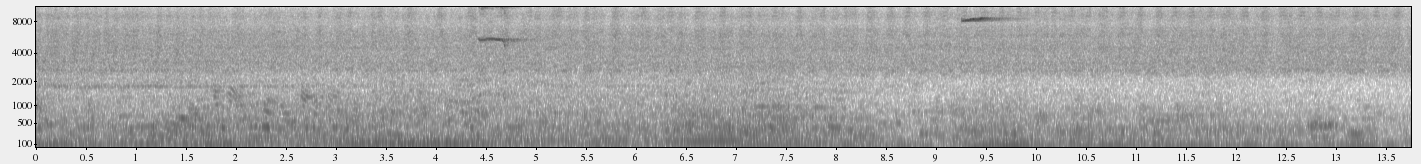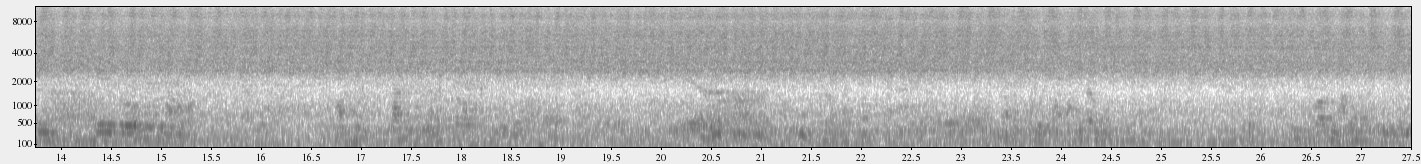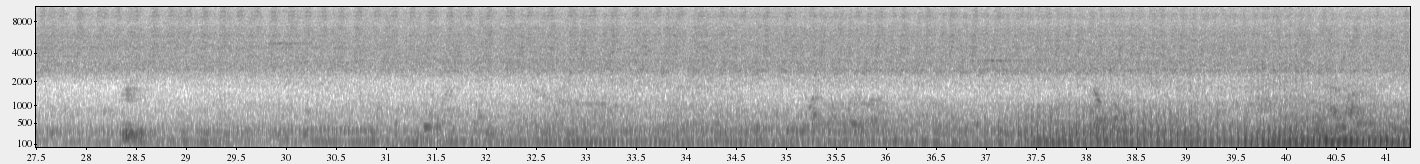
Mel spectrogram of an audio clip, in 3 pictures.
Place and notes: {"title": "Fuyang St., Da’an Dist., Taipei City - at the park entrance", "date": "2015-07-17 07:11:00", "description": "at the park entrance, Many elderly people are doing aerobics, Traffic Sound, Cicadas cry\nZoom H2n MS+XY", "latitude": "25.02", "longitude": "121.56", "altitude": "24", "timezone": "Asia/Taipei"}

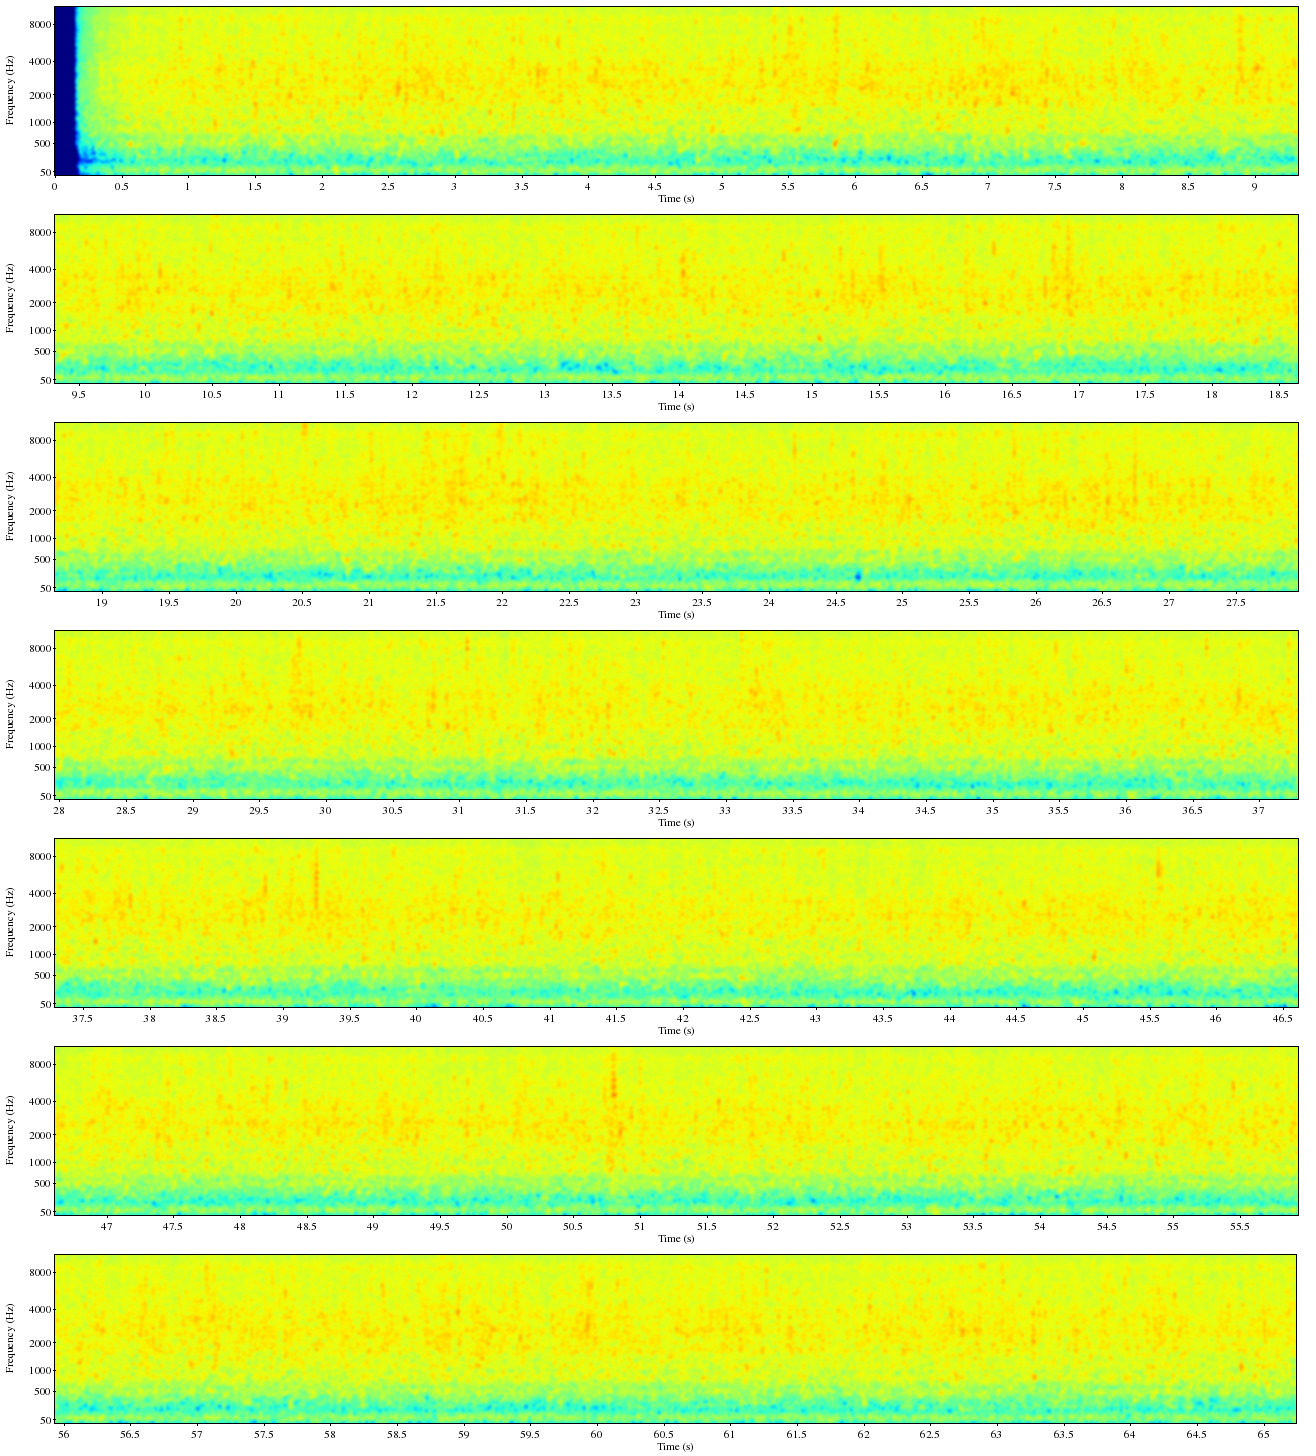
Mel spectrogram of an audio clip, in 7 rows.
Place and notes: {"title": "hinter prex - dreilaendereck", "date": "2009-08-18 17:24:00", "description": "Produktion: Deutschlandradio Kultur/Norddeutscher Rundfunk 2009", "latitude": "50.32", "longitude": "12.10", "altitude": "542", "timezone": "Europe/Berlin"}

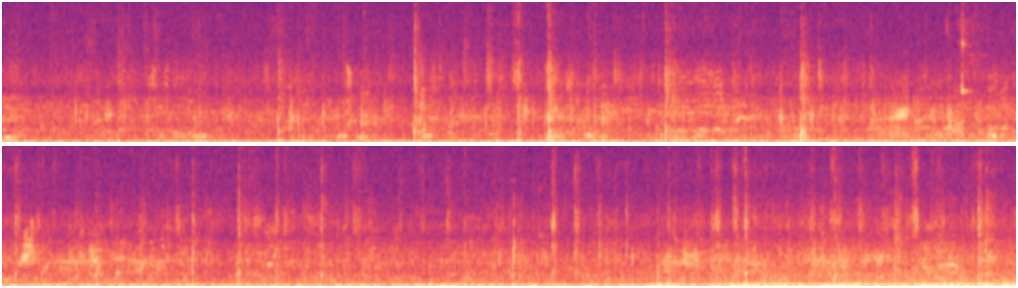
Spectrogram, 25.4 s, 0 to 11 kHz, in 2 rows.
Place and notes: {"title": "Gleisdreieck, Köln - rail triangle, field ambience", "date": "2015-08-20 19:25:00", "description": "Köln, rail triangle, Gleisdreieck, sound of soccer and tennis training, trains.\n(Sony PCM D50, Primo EM172)", "latitude": "50.96", "longitude": "6.94", "altitude": "50", "timezone": "Europe/Berlin"}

